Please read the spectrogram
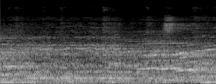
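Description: Cape Malay choir song: a group of men's voices singing over a strummed guitar and banjo accompaniment.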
